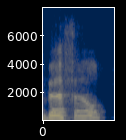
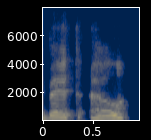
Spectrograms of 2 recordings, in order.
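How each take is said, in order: First: The middle consonant is a th sound. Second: The middle consonant is a plain t sound. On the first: The speaker calls it wrong. "you wouldn't say Bethel" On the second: The speaker calls it right. "in modern Hebrew, you'd say Bet El"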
